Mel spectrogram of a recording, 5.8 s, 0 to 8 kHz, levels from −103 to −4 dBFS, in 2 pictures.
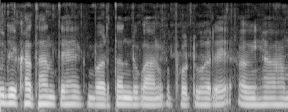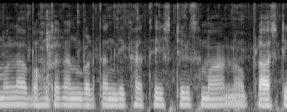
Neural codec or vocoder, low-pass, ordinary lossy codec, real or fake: codec, 16 kHz, 16 kbps, FunCodec, trained on Chinese and English, 50 frames a second; 7.2 kHz; none; fake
